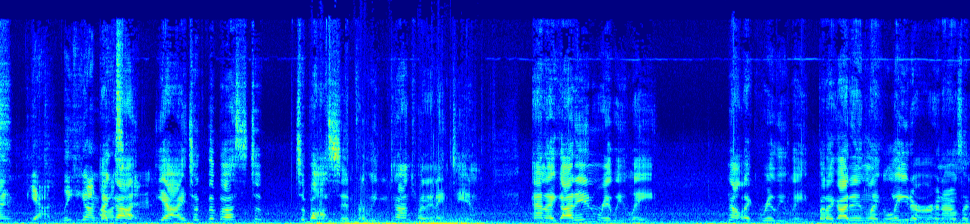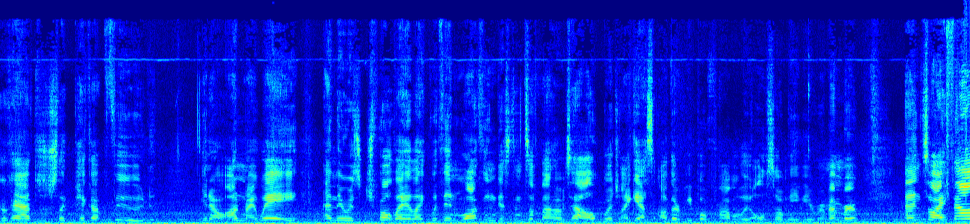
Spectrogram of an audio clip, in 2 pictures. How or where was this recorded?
inside a vehicle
